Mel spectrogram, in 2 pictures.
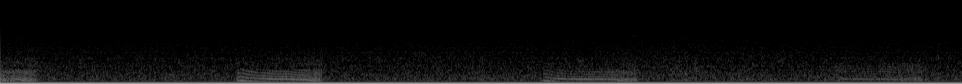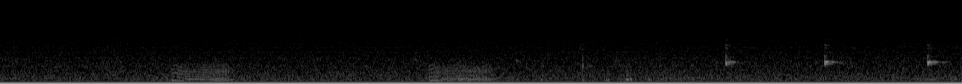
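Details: Pet ferret asleep, giving gentle rasping snores about every three seconds, each a brief wheezing rattle, with a few faint clicks near the end.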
